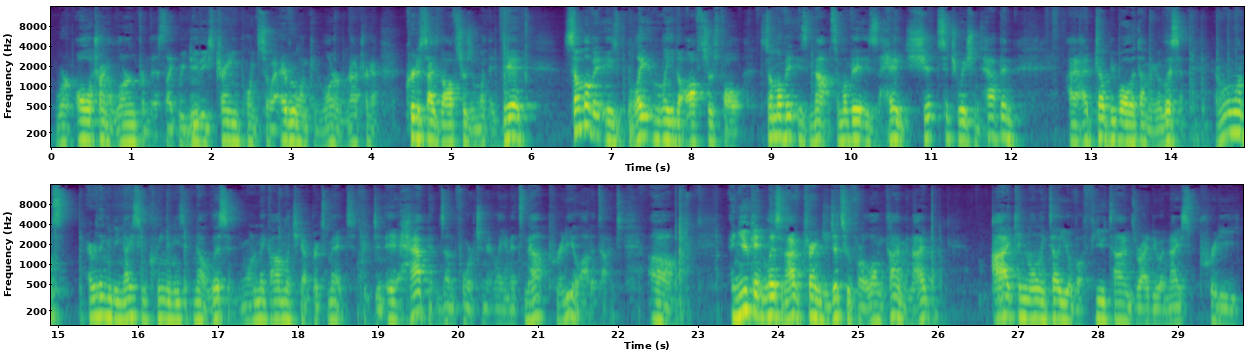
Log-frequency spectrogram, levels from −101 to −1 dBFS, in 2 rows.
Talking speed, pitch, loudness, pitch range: 245 wpm, 135 Hz, -19 LUFS, 115-150 Hz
